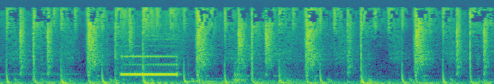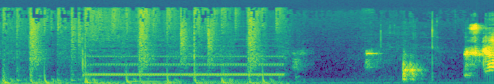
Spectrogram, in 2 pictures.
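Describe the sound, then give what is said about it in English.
A telephone call being placed, with two long, steady electronic tones a few seconds apart over faint clicking and crackle on the line. The line then drops to near quiet, with a few soft sounds. “We're dialing up Kyle.”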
